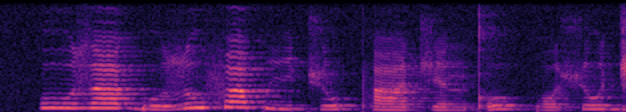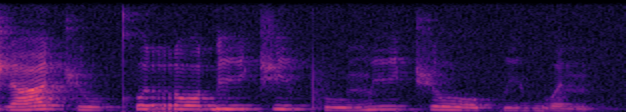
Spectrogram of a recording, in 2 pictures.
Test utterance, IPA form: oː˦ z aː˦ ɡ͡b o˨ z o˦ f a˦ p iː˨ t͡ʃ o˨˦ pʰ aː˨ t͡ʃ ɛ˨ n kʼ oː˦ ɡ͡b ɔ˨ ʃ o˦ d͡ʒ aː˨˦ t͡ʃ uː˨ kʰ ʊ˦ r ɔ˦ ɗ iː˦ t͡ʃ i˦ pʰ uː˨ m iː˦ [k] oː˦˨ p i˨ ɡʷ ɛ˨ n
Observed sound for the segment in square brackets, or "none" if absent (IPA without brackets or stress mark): t͡ʃ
